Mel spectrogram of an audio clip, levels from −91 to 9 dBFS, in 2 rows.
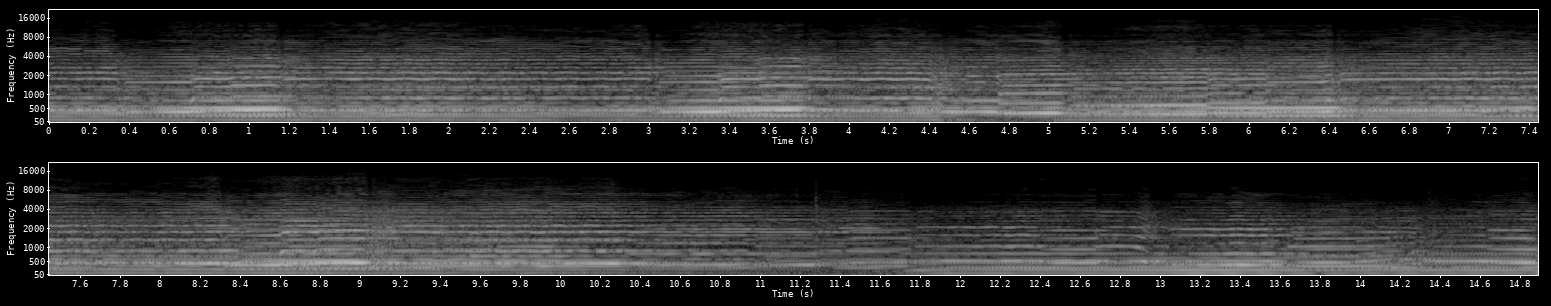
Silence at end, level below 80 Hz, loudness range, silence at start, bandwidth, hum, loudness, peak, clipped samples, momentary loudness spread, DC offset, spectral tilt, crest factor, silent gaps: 0 s; -62 dBFS; 8 LU; 0 s; 13 kHz; none; -30 LUFS; -12 dBFS; under 0.1%; 13 LU; under 0.1%; -6 dB/octave; 16 dB; none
